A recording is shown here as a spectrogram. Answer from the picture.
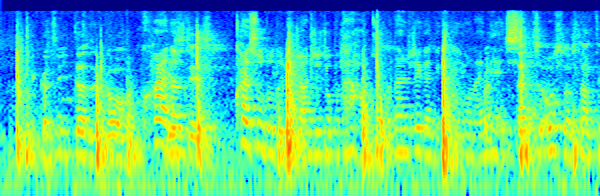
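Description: Boots stamping on a wooden stage floor, four sharp knocks about a second and a half apart, marking the beat over a voice talking.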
